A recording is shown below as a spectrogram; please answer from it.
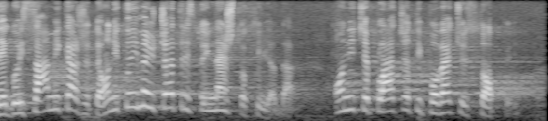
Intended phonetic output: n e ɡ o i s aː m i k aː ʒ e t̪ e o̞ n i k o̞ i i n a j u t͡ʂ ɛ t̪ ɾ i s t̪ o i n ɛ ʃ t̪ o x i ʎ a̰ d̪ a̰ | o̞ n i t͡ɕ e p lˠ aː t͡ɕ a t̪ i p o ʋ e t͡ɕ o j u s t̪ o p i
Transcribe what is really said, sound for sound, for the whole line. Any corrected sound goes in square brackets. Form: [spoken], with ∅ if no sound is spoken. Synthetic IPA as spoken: n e ɡ o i s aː m i k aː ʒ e t̪ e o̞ n i k o̞ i i [m] a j u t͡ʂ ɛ t̪ ɾ i s t̪ o i n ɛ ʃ t̪ o x i ʎ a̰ d̪ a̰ | o̞ n i t͡ɕ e p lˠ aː t͡ɕ a t̪ i p o ʋ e t͡ɕ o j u s t̪ o p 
